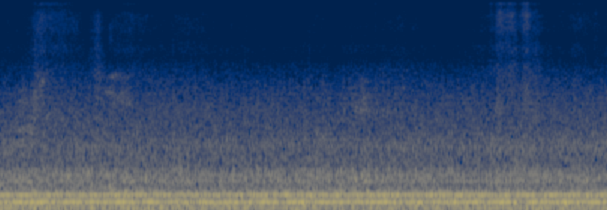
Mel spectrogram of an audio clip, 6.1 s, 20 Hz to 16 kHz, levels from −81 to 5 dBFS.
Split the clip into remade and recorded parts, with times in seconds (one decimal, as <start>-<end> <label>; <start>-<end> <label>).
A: 0.0-1.8 recorded; 1.8-2.3 remade; 2.3-6.1 recorded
